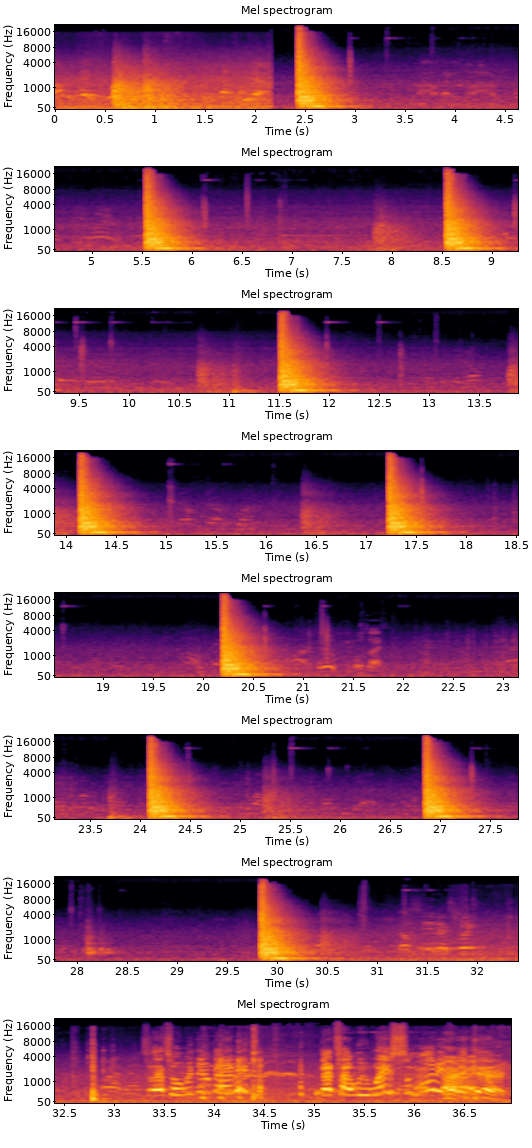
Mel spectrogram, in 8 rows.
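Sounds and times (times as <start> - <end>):
Glock 17 pistol gunshots at a gun range: 2.4 - 3.2, 5.5 - 6.3, 8.5 - 9.2, 11.5 - 12.2, 14.1 - 14.9, 17.2 - 18.0, 20.2 - 21.0, 24.1 - 24.8, 26.8 - 27.6, 29.8 - 30.6
speech: 33.3 - 36.9
laughter: 33.6 - 36.9.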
